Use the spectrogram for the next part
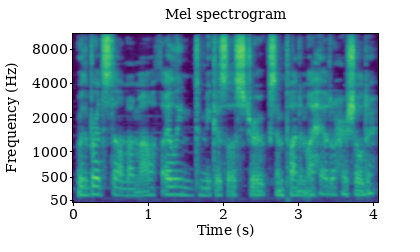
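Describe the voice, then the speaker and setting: A man reads a first-person story as its narrator. His voice is husky with plenty of fry and sits a little high, with faint music behind him. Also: little pitch movement, fast. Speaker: channel host and story narrator.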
